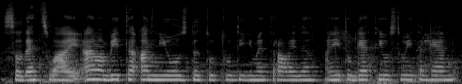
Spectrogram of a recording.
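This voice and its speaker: A woman from northern Italy with an Italian accent, speaking English as a second language, chatting casually while streaming a game and often pausing to search for words. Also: mid-range voice, monotone. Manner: soft-spoken, searching for words with many pauses. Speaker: variety streamer. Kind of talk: casual gameplay commentary.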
